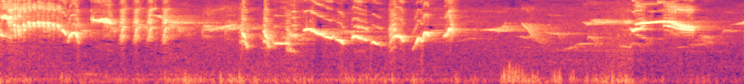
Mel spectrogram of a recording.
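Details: Oriental magpie-robin in an agitated state, used as a model song for lazy singers: buzzy high notes, then a fast sequence of whistled slurred phrases, a low thump and a final loud harsh rasping burst.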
